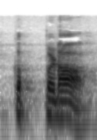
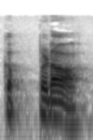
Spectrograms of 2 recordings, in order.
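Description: First: ਕੱਪੜਾ with the extra vowel, kəpəɖa; the mistaken ਕੱਪੜਾ as kə-pə-ɖa; ਕੱਪੜਾ split in three; wrong pronunciation. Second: ਕੱਪੜਾ tight as kəpɖa; ਕੱਪੜਾ short and joined; correct pronunciation. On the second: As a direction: say ਕੱਪੜਾ in two beats, kəp-ɖa. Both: Shown as a demonstration. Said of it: "ਕੱਪੜਾ ਨਹੀਂ ਕਹਿਣਾ".

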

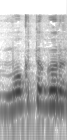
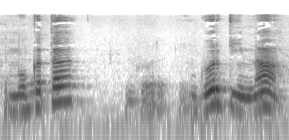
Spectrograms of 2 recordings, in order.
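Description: First: ਮੁਕਤ ਗੁਰ run together fast as the wrong way; quick careless ਮੁਕਤ ਗੁਰ; wrong reading. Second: ਮੁਕਤ set apart, then ਗੁਰ ਕੀਨਾ with a clear break; correct reading. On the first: Teacher showing students how not to read ਮੁਕਤ ਗੁਰ, rushed. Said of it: "ਨਹੀਂ ਕਹਿਣਾ". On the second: Teacher showing students the right reading of ਮੁਕਤ ਗੁਰ, with a pause. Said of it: "ਮੁਕਤ ਗੁਰ ਨਹੀਂ ਕਹਿਣਾ". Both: Shown as a demonstration.

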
